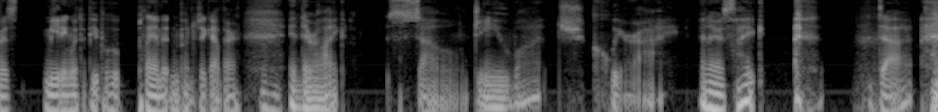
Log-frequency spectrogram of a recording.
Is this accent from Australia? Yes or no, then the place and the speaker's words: no; Canada; I'm a Canadian. I would love a Netflix special.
